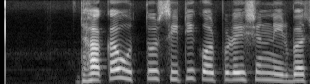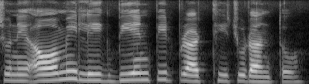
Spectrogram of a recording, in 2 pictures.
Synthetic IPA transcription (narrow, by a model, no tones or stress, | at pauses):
ɖʱakaut̪ːoɾsiʈikɔɾpoɾeʃonːiɾbat͡ɕoneaoamiliɡbienpiɾpɾaɾt̪ʰit͡ɕuɽant̪o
